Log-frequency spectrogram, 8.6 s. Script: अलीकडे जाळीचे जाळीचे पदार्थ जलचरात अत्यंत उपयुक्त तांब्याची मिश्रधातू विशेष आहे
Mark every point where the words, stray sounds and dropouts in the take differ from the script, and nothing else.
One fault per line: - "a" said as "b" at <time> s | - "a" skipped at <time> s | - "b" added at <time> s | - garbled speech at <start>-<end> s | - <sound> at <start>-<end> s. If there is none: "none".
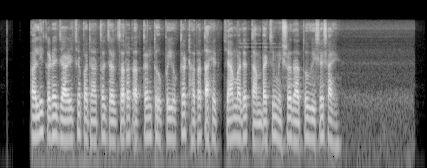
- "जाळीचे" skipped at 1.6 s
- "ठरत आहेत ज्यामध्ये" added at 3.8 s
